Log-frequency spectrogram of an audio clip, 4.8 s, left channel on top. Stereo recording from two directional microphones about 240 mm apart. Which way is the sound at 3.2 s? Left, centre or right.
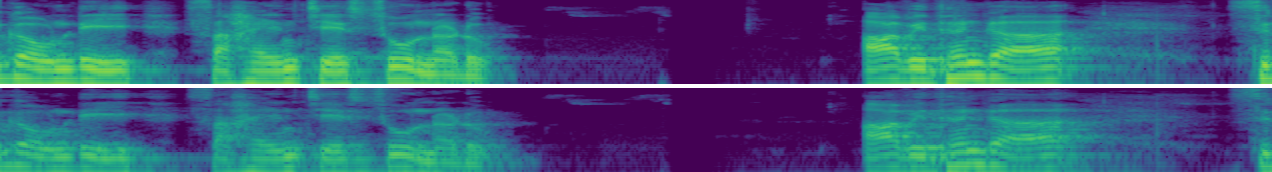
Left.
